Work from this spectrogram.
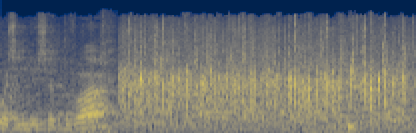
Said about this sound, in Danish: vi tager også med til Rusland, hvor det russiske parlament her klapper, fordi de har stemt for en række forfatningsændringer.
